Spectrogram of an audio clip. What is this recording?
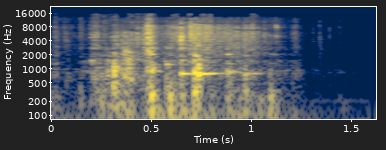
Falling logs in a woodshed 01
Falling logs in a woodshed
Recorded with digital recorder and processed with Audacity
